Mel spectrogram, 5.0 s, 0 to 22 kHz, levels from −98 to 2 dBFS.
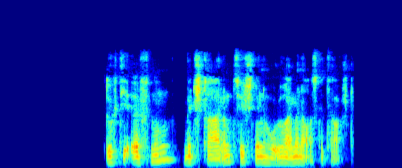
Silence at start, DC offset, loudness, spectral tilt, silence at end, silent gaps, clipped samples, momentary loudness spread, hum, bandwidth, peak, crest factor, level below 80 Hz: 1.35 s; under 0.1%; -32 LUFS; -5 dB/octave; 0.6 s; none; under 0.1%; 12 LU; none; 7.6 kHz; -12 dBFS; 22 dB; -64 dBFS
